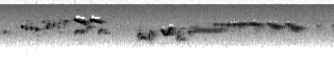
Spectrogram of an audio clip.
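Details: Brown thrasher in song: scratchy chattering notes, then louder slurred phrases and a long warbling run, against faint background hiss.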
